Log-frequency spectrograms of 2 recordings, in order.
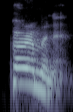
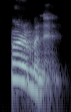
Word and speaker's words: permanent: PL Perman mm permanent permanent first first absolutely permanent number one first syllable is pronounced or or or or is stressed permanent permanent number seven um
